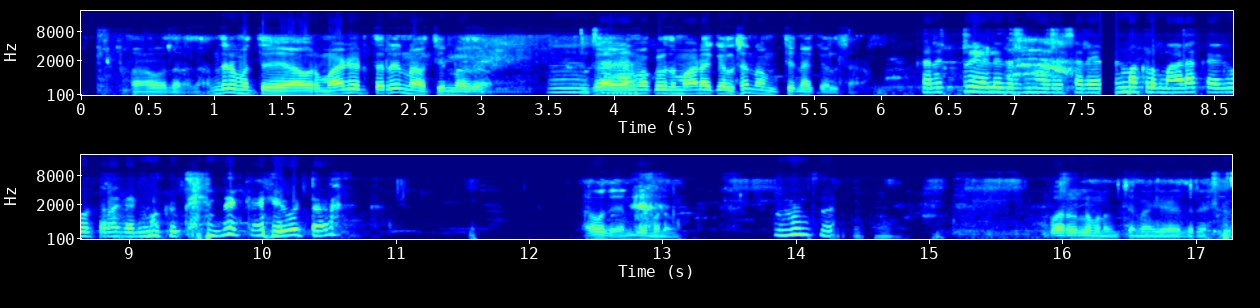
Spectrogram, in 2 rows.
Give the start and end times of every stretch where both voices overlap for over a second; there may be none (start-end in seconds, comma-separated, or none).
none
